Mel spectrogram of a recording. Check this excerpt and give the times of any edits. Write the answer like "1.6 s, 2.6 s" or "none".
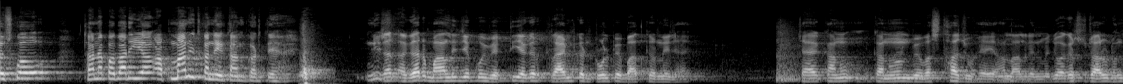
3.0 s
